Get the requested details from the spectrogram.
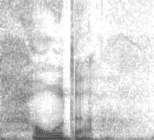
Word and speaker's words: Gouda: I say, apparently it's pronounced Hauda. Like Hauda. That's how you say it.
